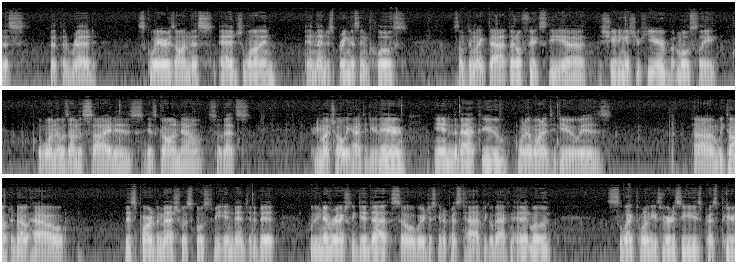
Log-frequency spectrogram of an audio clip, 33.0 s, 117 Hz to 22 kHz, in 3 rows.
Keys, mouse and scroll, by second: 5.6-7.3 middle drag, 5.9 Tab, 20.4-21.8 middle drag, 28.0 Tab, 30.3-32.1 right drag, 31.9 KP_Decimal, 32.1 middle click.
